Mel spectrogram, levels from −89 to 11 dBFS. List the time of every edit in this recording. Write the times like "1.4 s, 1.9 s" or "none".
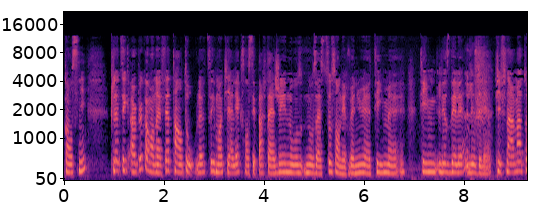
none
